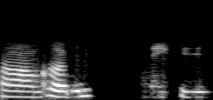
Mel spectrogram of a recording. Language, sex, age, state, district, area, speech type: Odia, female, 18-30, Odisha, Sundergarh, urban, conversation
